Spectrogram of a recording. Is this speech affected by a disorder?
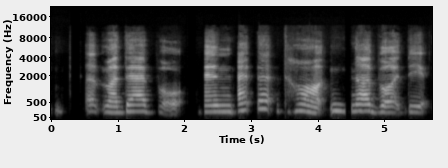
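Yes: athetoid spastic cerebral palsy.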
